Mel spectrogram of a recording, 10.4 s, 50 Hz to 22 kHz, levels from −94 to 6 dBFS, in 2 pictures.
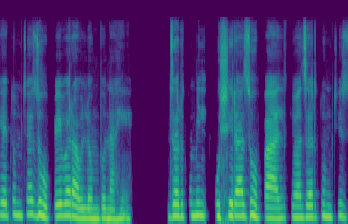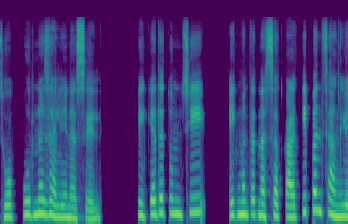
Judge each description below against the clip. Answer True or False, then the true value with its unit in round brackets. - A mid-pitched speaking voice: False (210 Hz)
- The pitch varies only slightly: False (3.3 semitones)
